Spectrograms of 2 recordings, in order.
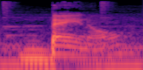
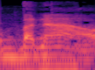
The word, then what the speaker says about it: banal: and did you know you can pronounce banal three different ways and no one can tell you you're wrong you can say banal or but now like canal you can say been all like recall or you can just say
